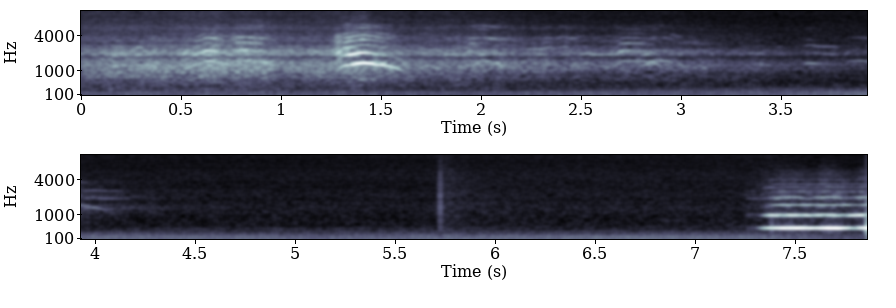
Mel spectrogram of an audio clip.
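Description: Birds calling overhead: a series of short rise-and-fall calls that fade away over about four seconds. Near the end a flute note comes in loudly.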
